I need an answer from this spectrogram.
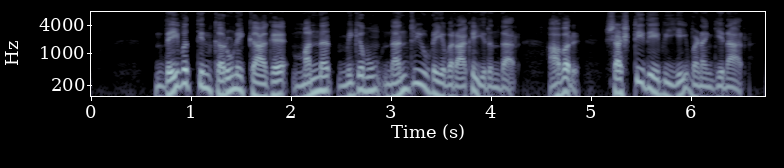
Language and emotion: Tamil, neutral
